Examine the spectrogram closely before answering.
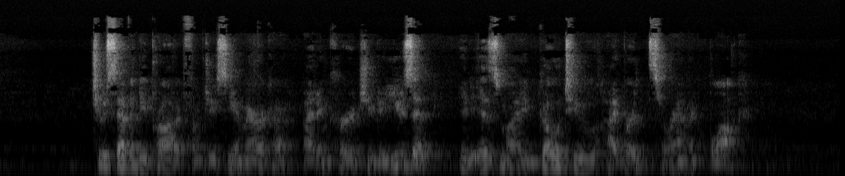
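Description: A man speaks calmly and clearly to a nearby microphone.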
